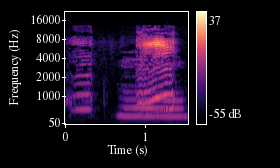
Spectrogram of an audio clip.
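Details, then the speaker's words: Baby girl after a nap, getting hiccups again, which make her cry: infant cry broken by a brief catch and pause, then a long sustained wail; infant crying with hiccups. "You got hiccups again. Oh no. Hiccups. Hiccups are the enemy. It's gonna make you cry again."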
